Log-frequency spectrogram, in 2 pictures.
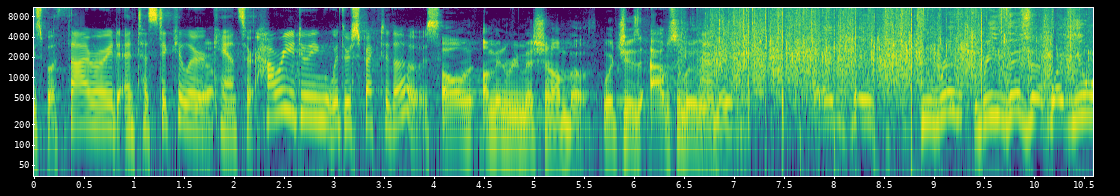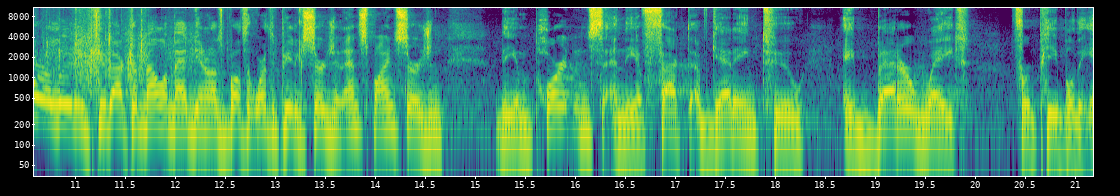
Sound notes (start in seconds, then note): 6.4 applause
